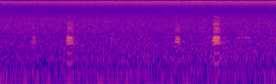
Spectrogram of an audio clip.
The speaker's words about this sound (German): Oh, guck dir mal die Enten an. Das sind Hunderte. Ich habe noch nie so viele Enten gesehen. Wahnsinn.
